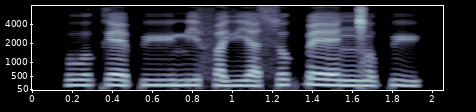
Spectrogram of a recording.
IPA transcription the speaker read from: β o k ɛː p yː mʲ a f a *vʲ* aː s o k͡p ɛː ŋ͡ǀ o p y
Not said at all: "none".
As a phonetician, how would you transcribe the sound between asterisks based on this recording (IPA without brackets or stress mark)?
vʲ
